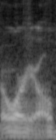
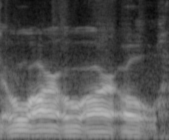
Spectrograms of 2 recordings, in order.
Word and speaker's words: Ororo: This is, I call it Oreo, but that's not it. It's Ororo, so whatever.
